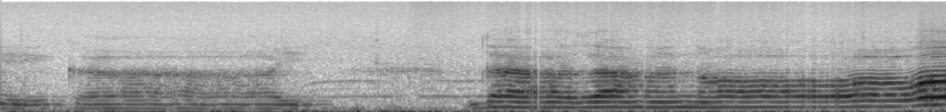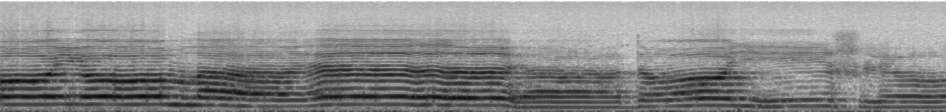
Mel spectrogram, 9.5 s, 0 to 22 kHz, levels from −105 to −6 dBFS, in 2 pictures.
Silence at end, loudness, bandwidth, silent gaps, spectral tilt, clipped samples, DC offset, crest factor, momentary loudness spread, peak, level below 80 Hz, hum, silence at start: 0 s; -20 LUFS; over 20 kHz; none; -5.5 dB/octave; under 0.1%; under 0.1%; 18 dB; 24 LU; -4 dBFS; -44 dBFS; none; 0 s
